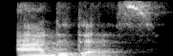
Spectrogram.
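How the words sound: It is said with a British accent. "in British English, it would be a like an apple, then the das"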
